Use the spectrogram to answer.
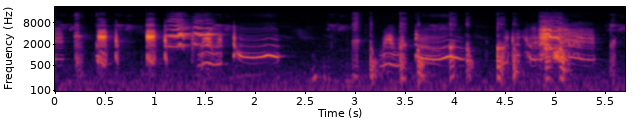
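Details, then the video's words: Talking ringneck parrot producing a run of clipped clicks and squawks mixed with wavering, voice-like harmonic phrases, bursts separated by brief pauses. "Face to Face Talking Parrot 🦜| Beautiful Ringneck Parrot"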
